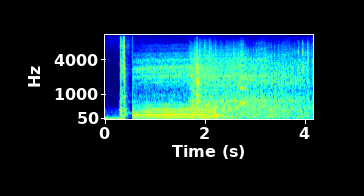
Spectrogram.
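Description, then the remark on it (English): A sharp clunk, then a steady car engine hum starts up and drones for a couple of seconds before the engine stops, leaving only a soft, noisy rumble behind. “The engine stopped.”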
